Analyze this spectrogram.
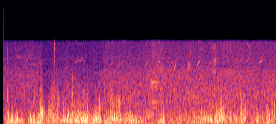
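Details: Geese on the River Thames at Walton-on-Thames, UK, giving rough, honking calls in quick succession over a constant low rumble of background noise.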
